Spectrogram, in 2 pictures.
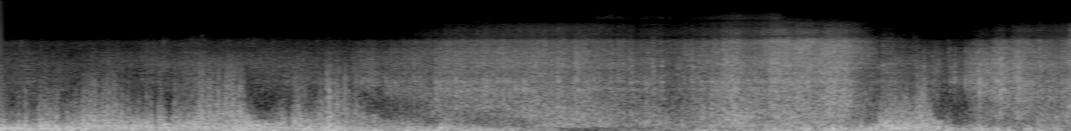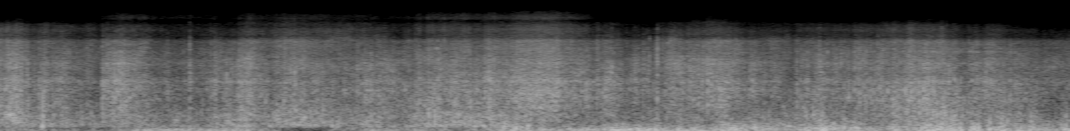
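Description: Skis scrape and carve across groomed snow.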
